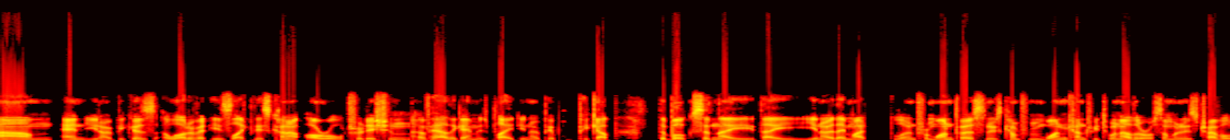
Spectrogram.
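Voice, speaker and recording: With an Australian accent, a man speaks in a monotone, flat delivery at a fairly low pitch. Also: fairly quick pace. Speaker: game designer. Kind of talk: interview. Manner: halting, many fillers.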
